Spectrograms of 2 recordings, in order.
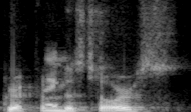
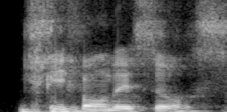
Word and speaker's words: Griffon des Sources: Griffin de Source. Yeah. How do you say it? Griffon des Sources.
